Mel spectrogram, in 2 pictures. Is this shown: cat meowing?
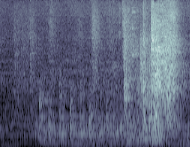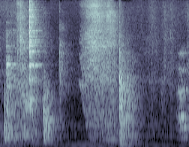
no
